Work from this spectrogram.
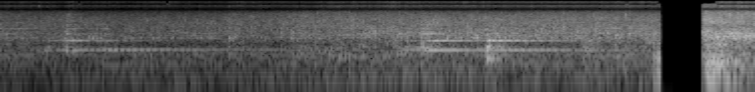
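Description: Spices sautéing in hot oil for a hotel-style chicken curry, a steady close sizzle with occasional stirring scrapes, a brief gap near the end before the frying resumes loudly.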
